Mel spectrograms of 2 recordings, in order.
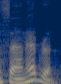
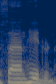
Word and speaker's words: Sanhedrin: do with these believers the Sanhedrin or the Sanhedrin how do you want pronounce it now here's where I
